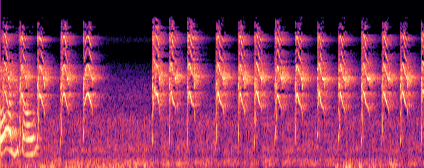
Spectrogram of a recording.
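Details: Pet ring-necked parakeet, a talking parrot, indoors giving loud harsh chirps: rapid sharply descending squawks repeated about twice a second after a brief wavering opening call, steady and insistent throughout.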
